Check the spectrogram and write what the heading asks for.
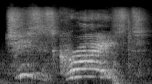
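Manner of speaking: high, drawn-out indignant cry; exasperated outburst. Real, not acted. Reviewer at wit's end with unanswered questions, exasperated cry. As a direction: wail it slowly in disbelief.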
